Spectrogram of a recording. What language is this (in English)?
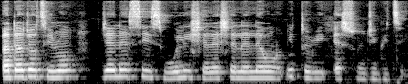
Yoruba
